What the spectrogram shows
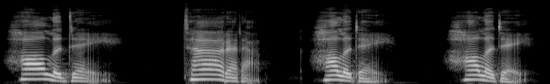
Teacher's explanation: all of a sudden the ha is really long because it's the primary stress. Ha, l, really short, holiday, ta-da-da, holiday, holiday.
